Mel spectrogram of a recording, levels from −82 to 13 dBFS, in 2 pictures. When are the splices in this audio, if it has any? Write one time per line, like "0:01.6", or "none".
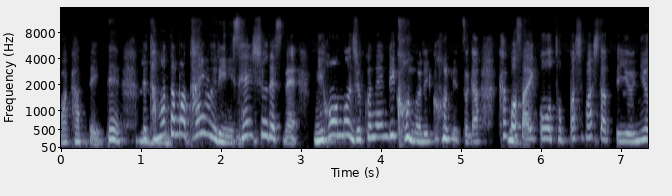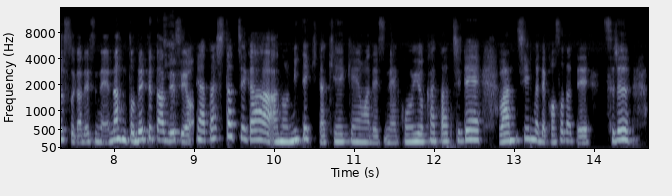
0:09.0
0:12.8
